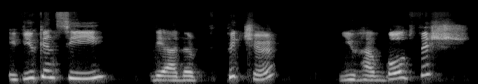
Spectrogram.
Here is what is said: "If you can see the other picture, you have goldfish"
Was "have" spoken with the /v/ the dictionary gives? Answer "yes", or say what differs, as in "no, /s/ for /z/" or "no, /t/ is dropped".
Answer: yes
